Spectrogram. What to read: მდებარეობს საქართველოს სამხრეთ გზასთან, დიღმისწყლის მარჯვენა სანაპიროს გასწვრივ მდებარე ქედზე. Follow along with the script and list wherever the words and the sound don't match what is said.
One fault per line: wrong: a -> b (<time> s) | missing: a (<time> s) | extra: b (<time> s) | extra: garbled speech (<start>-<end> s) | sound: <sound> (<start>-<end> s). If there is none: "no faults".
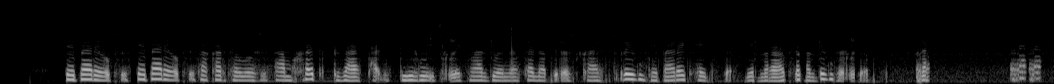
extra: მდებარეობს (1.3 s)
extra: garbled speech (7.4-8.9 s)
sound: laugh (9.2-9.3 s)
sound: laugh (10.1-10.4 s)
